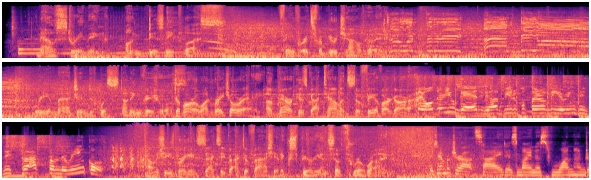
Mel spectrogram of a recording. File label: VO TV Promo; voice-over demos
